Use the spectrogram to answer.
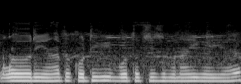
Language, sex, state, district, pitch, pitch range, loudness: Hindi, male, Bihar, Kishanganj, 165 Hz, 160-170 Hz, -16 LUFS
